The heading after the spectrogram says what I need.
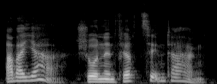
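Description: A man voicing a talkative, boastful young lady with bright, eager questions. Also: on the high side, sing-song, normal speed, gravelly, pitched above the performer's own voice, full character voice.

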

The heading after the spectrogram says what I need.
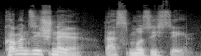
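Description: A man voicing an excitable, greedy male circus director who shouts eagerly in a raised voice. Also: moderate pace, breathy edge, full character voice. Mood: excited. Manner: shouting eagerly, high and loud.

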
